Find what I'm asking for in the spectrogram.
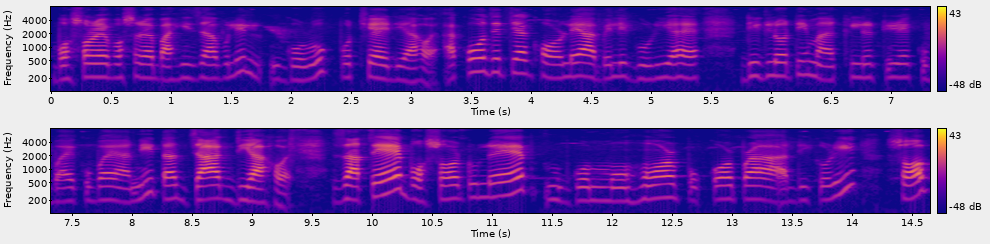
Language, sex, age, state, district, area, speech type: Assamese, female, 45-60, Assam, Charaideo, urban, spontaneous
